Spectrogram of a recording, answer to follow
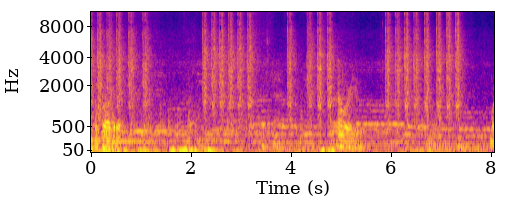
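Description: Press photographers' camera shutters firing in rapid bursts of about eight to ten clicks a second, several bursts in a row, over soft background music and low voices.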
